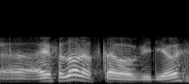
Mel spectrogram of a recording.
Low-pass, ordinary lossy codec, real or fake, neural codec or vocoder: 3.6 kHz; none; real; none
